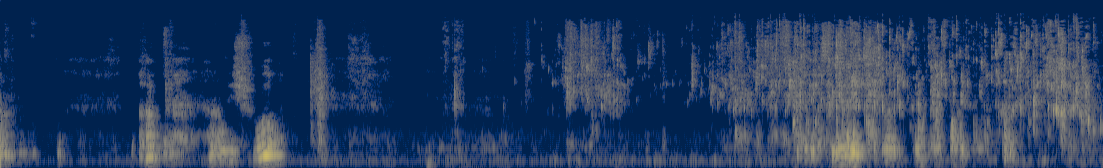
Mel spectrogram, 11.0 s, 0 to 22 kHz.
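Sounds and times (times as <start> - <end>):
water dripping and splashing: 4.4 - 11.0.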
